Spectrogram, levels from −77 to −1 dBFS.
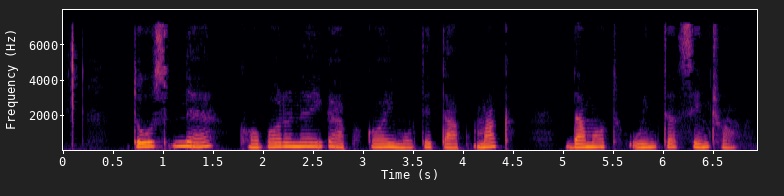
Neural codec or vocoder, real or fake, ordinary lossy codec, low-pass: codec, 16 kHz, 0.4 kbps, LongCat-Audio-Codec; fake; MP3, 32 kbps; 7.2 kHz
